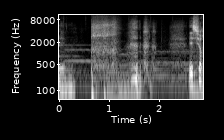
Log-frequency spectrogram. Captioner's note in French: rire honteux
